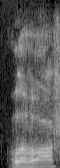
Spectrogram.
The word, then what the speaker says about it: Lviv: Lvov or Lviv? Lviv?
